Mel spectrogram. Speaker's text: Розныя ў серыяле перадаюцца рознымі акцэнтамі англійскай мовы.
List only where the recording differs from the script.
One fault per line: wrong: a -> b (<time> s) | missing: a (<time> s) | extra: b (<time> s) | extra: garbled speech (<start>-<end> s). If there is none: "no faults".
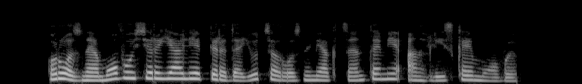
extra: мовы (1.1 s)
